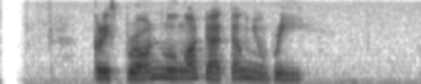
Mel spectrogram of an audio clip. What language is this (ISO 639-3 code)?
jav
